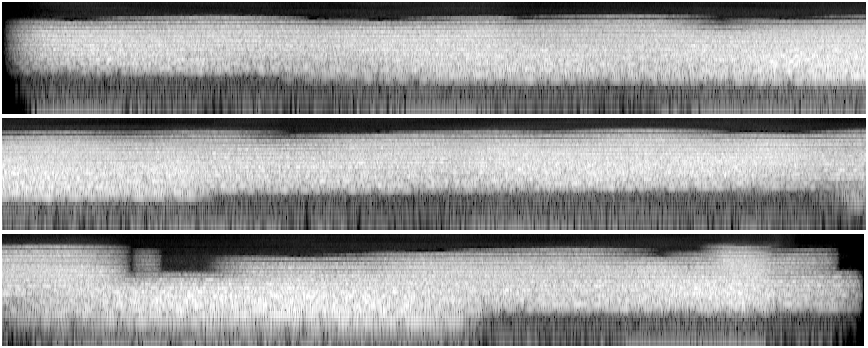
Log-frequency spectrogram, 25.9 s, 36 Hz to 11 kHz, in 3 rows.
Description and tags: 1998 texture generated with "Mushroom."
